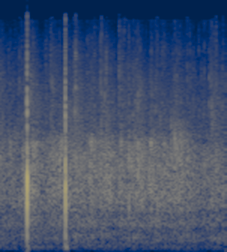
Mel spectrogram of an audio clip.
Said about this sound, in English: Can you give everybody a great applause for all they're doing?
